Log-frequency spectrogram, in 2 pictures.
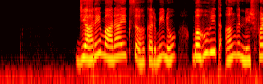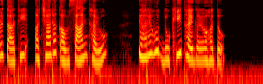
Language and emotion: Gujarati, sad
